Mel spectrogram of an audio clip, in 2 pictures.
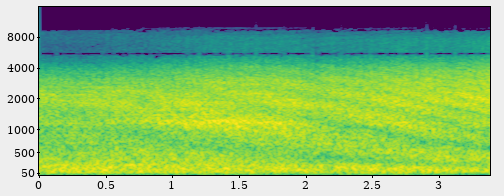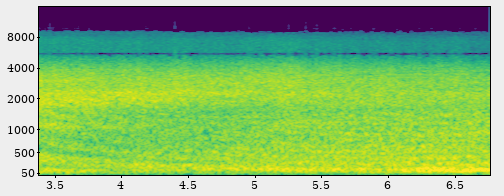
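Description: Airplane sound effect: a steady rush of aircraft engine noise whose tone slides slowly down in pitch, with the low rumble growing louder near the end.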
